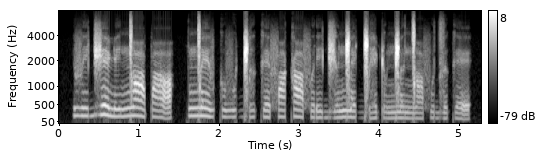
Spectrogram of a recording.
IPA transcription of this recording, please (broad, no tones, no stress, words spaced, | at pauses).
ved͡ʒɛɳe ŋ͡ǀɑpɑ | ŋ͡ǀɛvkʊv ʊɡ͡ǁəkɛ fɑkɑfə ɾed͡ʒəŋ͡ǁɛ ɡ͡ǁɛʈʊ ŋ͡ǁəŋ͡ǀɑ fʊd͡zəkɛ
